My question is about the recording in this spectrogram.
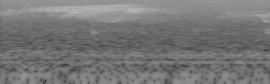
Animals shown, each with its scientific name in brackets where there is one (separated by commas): Red-eyed Vireo (Vireo olivaceus), Northern Parula (Setophaga americana), unknown mammal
